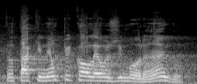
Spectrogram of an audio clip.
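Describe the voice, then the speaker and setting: A man's voice: a little high, fast. Man, teacher, quizzing style, long hall reverb. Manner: lively, asks and answers his own questions. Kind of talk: live online grammar class. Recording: echoey room with long reverb.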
